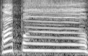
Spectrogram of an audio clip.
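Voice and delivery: put-on high, excited child's call from a distance; a little kid spotting dad and calling out; child calling Papa. Children running to their father, calling Papa with joy.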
